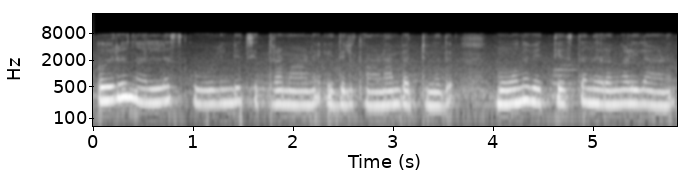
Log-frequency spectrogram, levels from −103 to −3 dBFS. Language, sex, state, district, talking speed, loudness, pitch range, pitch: Malayalam, female, Kerala, Kasaragod, 105 wpm, -16 LUFS, 205-240 Hz, 215 Hz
